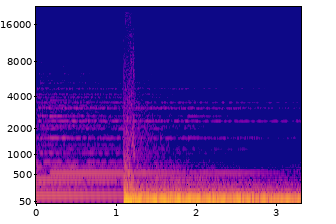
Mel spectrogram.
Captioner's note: gentle music; swooping; gentle music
